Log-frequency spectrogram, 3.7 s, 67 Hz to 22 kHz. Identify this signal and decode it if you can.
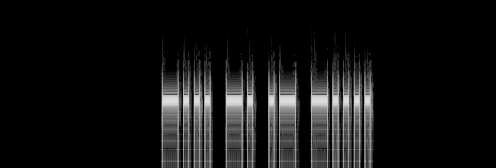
Morse code, heard as a keyed tone, about 30 wpm, 700 Hz. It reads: BNA6
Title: All Cut Numbers - 4-Digit 30wpm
